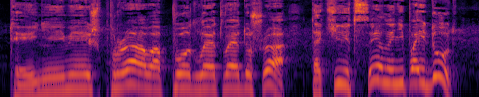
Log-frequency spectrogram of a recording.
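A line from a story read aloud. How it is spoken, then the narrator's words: Man shouting. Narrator (Russian): крикнул какой-то мужчина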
